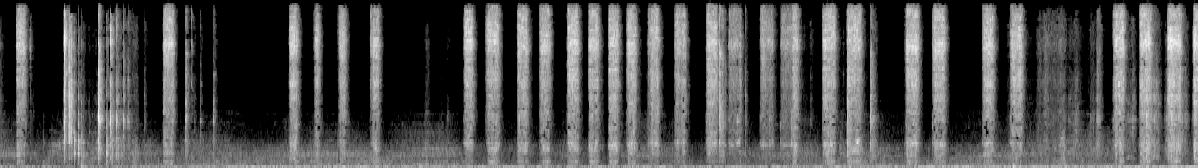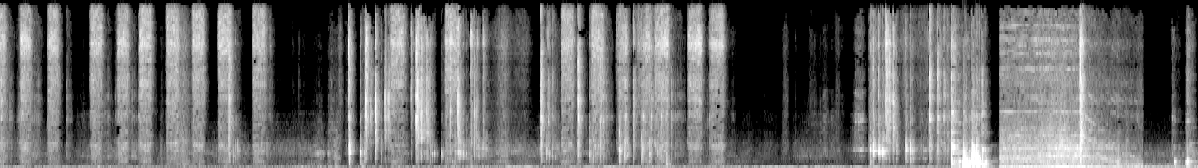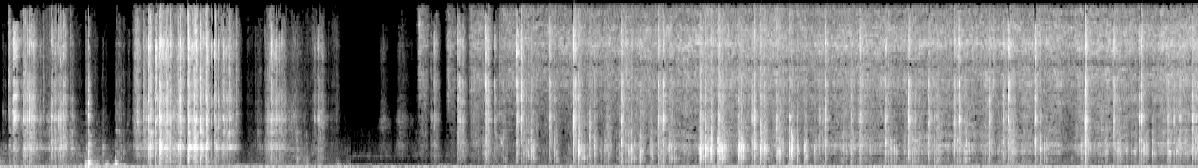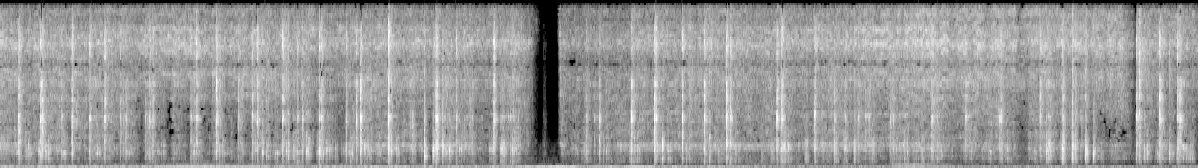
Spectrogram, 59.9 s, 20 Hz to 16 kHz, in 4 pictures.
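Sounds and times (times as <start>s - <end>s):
spray paint can hissing: 0.2s - 2.5s, 3.6s - 4.8s, 5.8s - 18.4s, 19.4s - 24.2s, 34.9s - 59.9s.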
